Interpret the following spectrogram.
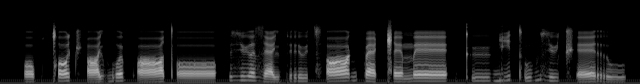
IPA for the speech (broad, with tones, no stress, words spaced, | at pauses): ɔ˩˧pǀɔ˧˥t͡ʃʼɑ˩˧lʲ ɡʷœ˧˥pʼɑː˩˧tʼɔː˩ | zy˥ə̯zæ˩lʲ prʉ˧t͡sʼɑː˧˥ɡ pæ˧ǁɛ˧mɛː˥ | kʼʉː˧ɡi˧˥ tʼu˧˥ɡzy˧t͡ʃʼɛː˩˧r u˩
